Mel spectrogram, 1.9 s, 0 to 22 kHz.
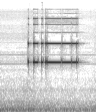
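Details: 1991 Kawasaki ZXR750, turbocharged and fuel-injected, being revived after years sitting: the test light gives a run of short, high, clean beeps merging into a steady tone for about a second, signalling voltage normally.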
